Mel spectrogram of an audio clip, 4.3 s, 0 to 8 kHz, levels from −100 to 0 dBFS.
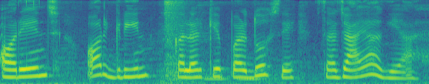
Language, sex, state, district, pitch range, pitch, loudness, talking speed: Hindi, female, Jharkhand, Palamu, 255-305 Hz, 265 Hz, -16 LUFS, 140 wpm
